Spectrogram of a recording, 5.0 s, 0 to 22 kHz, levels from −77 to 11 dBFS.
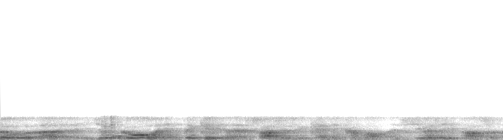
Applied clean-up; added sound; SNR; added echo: none; Bowed string instrument; 9 dB; reverberation time 0.7 s.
